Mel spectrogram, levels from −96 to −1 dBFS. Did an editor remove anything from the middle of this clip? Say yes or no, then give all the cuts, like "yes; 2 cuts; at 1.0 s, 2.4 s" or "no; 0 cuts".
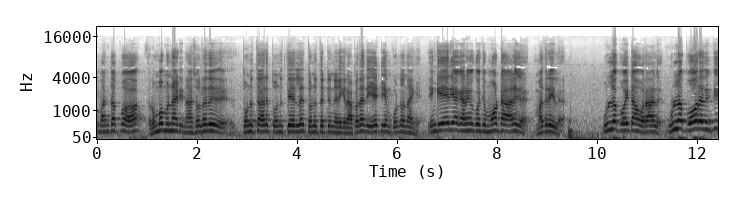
yes; 3 cuts; at 0.9 s, 6.5 s, 11.3 s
